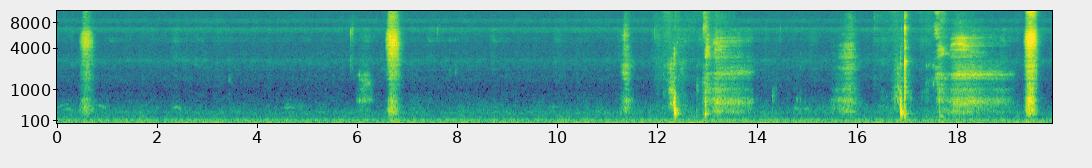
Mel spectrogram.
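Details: Stifled sneezing fit in an office, cause unclear: a quiet run of about four or five brief, muffled bursts, each held back rather than let out fully.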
